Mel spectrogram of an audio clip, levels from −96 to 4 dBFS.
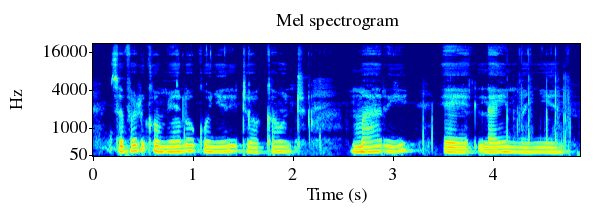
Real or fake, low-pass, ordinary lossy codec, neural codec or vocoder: real; none; none; none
